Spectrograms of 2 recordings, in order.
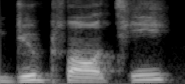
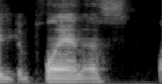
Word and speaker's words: Duplantis: I guess the real French pronunciation of my last name would be Duplantis. But here in South Louisiana, we say Duplantis.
